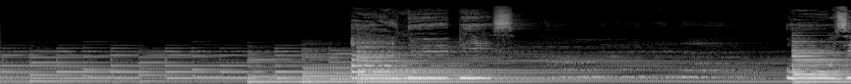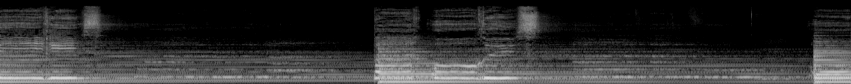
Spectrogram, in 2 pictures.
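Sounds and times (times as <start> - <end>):
soprano voice: 3.5 - 17.0.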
